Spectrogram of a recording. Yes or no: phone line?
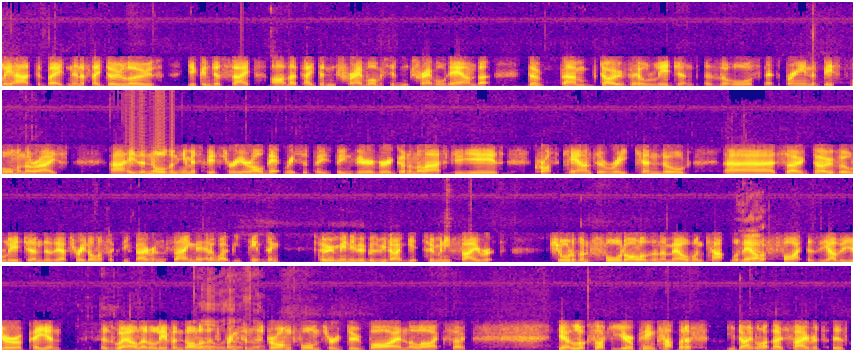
yes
